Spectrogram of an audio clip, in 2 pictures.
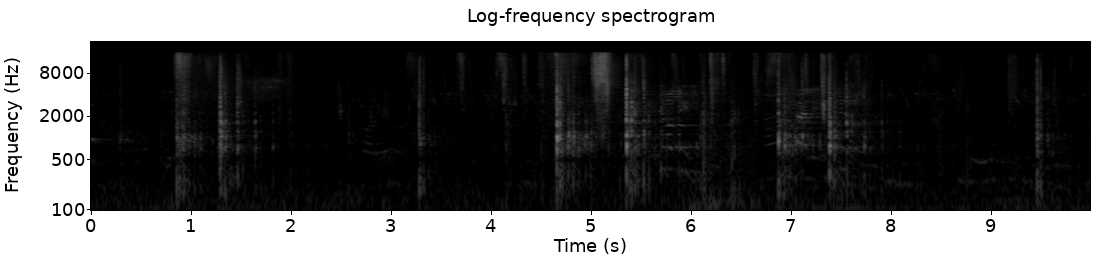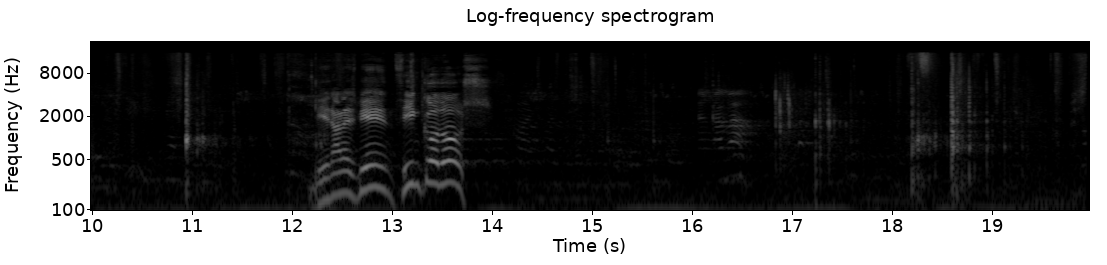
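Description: A ball smacks off rackets and bounces hard off a wall.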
